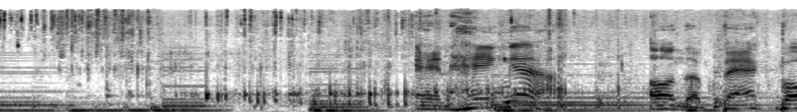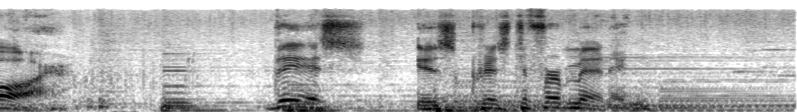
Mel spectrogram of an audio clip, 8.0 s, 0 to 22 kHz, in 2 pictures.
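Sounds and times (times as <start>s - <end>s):
drink pouring into a glass: 0.0s - 5.4s
speech: 2.2s - 7.5s.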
